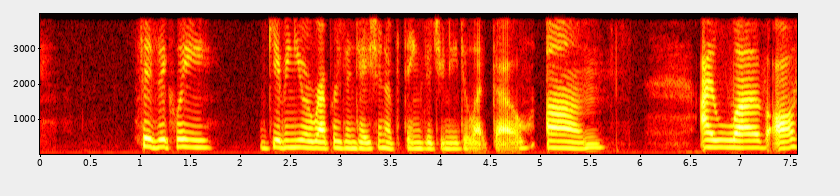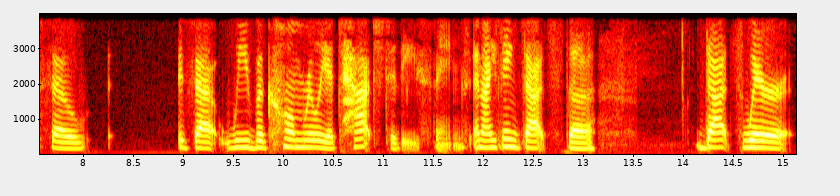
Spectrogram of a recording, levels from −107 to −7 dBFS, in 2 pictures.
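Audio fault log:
Nothing stood out on listening to this speech recording.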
